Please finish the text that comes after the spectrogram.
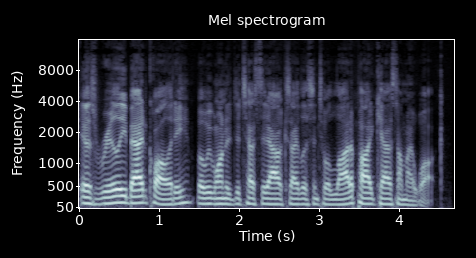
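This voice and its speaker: A man's voice: mid-range voice, fast talker, dry recording, studio quality. Easygoing male podcast host. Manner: relaxed, rambling, laughs easily. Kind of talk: casual chat. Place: podcast studio.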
